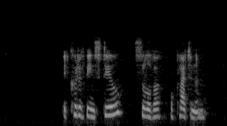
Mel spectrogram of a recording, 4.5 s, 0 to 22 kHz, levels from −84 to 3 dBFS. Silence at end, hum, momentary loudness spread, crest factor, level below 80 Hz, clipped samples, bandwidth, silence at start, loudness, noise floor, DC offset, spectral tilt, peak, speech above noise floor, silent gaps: 0.45 s; none; 13 LU; 22 dB; -84 dBFS; under 0.1%; 7.8 kHz; 1.25 s; -37 LUFS; -81 dBFS; under 0.1%; -3.5 dB/octave; -18 dBFS; 44 dB; none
